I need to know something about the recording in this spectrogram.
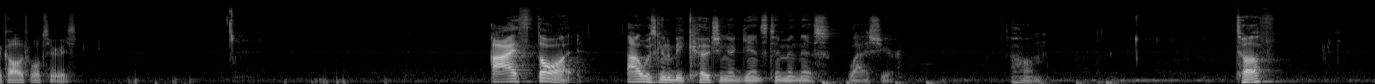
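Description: A middle-aged man speaks calmly and haltingly into a microphone, with pauses.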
